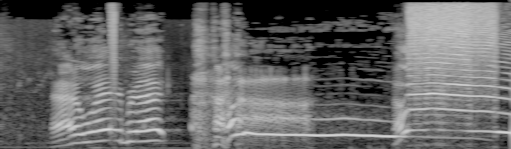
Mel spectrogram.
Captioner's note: howls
